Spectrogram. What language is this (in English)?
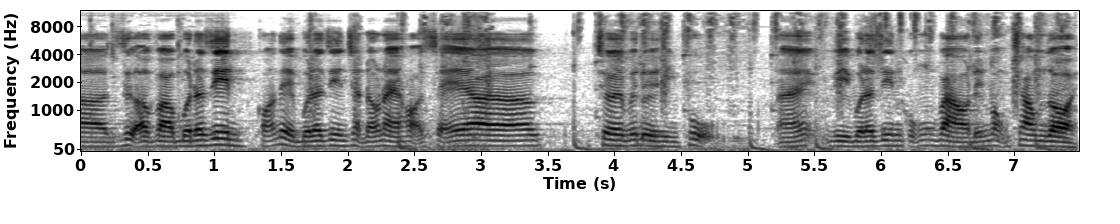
Vietnamese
